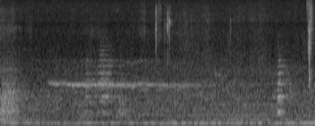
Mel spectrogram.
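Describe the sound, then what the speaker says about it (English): Car horns honking outside in traffic, faint and distant: a long, thin horn tone followed by a few short toots over a low steady rumble of cars. "Some of the horns are so funny sounding."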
